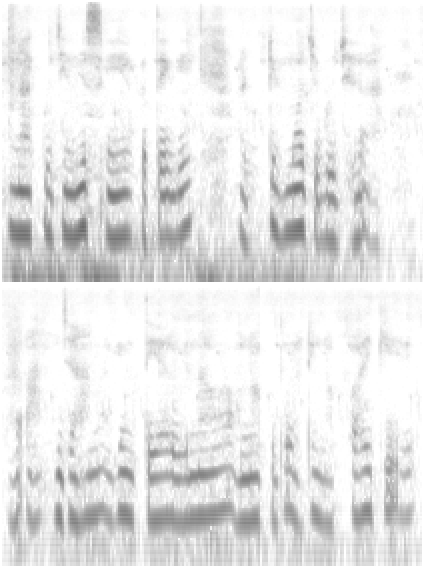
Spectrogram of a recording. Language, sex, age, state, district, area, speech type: Santali, female, 18-30, West Bengal, Uttar Dinajpur, rural, spontaneous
